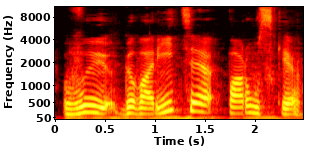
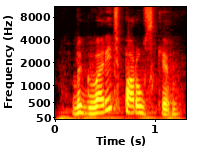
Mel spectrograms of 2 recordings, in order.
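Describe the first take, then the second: First: The phrase is spoken slowly and fully. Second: The phrase is spoken quickly with reduced vowels. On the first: "said slowly" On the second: "If it's pronounced quickly"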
